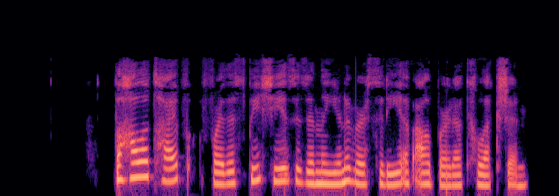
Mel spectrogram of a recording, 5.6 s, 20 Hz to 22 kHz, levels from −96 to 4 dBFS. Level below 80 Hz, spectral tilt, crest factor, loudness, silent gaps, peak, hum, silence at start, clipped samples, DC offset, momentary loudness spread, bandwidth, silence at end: -58 dBFS; -7.5 dB/octave; 18 dB; -19 LUFS; none; -2 dBFS; none; 1.15 s; under 0.1%; under 0.1%; 8 LU; 7.6 kHz; 0.35 s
